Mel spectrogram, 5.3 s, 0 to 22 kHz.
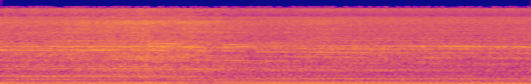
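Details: BMW M43TU engine knocking at revs and on cold start; rockers and hydraulic lifters replaced without fix. Runs smoother on three cylinders with cylinder 2 plug lead pulled, knock gone, pointing to a failed cylinder 2 rod bearing.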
